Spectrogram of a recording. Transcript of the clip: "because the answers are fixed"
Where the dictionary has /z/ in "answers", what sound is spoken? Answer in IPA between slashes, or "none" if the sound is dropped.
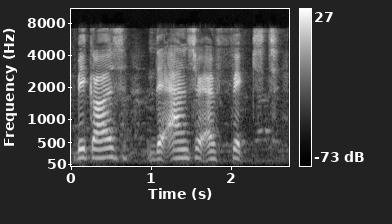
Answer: none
